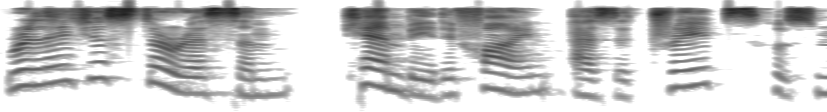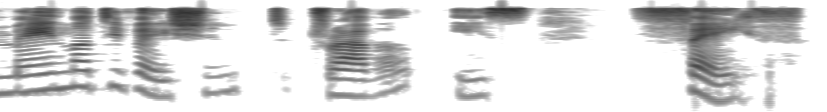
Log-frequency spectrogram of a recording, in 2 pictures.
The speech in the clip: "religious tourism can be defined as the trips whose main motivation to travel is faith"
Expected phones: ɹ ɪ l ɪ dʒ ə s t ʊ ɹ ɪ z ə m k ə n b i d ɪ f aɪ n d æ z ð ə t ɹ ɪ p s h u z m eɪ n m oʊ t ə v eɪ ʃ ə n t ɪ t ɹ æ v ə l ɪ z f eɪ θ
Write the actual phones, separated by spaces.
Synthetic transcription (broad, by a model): ɹ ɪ l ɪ dʒ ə s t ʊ ɹ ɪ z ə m k ə n b i d ɪ f aɪ n d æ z ð ə t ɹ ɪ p s h u z m eɪ n m oʊ t ə v eɪ ʃ ə n t ɪ t ɹ æ v ə l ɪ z f eɪ θ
